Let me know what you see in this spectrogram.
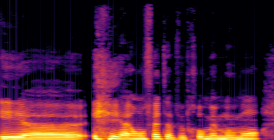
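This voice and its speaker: A woman speaks in a dark, mellow tone, the sound dry and close with no echo and the background quiet. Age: 30s. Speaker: t-shirt brand creator. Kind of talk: casual interview chat.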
